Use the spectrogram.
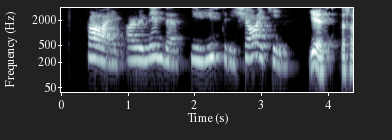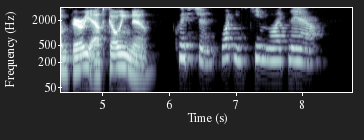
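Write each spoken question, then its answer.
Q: What is Tim like now?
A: Very outgoing.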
